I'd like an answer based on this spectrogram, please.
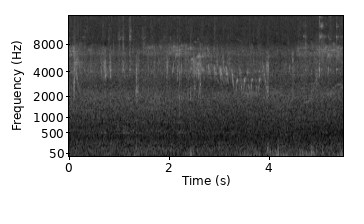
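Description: Faint outdoor background: a steady low rumble with scattered high chirps and clicks, including a short run of chirps midway through.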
